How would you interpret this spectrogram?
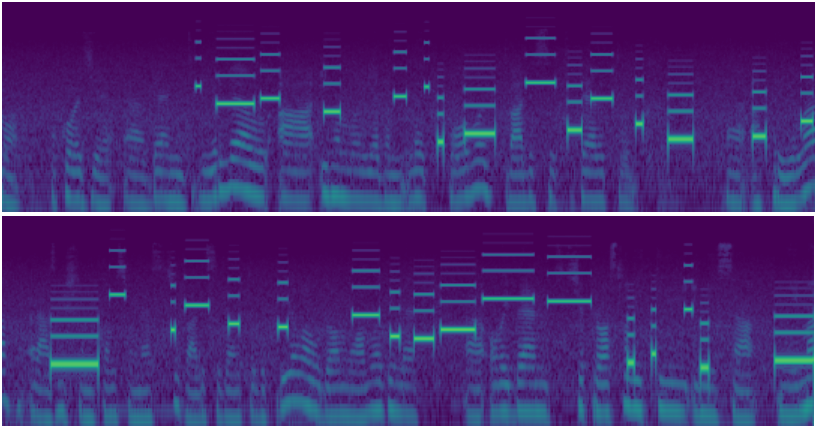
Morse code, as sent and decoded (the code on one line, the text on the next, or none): none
